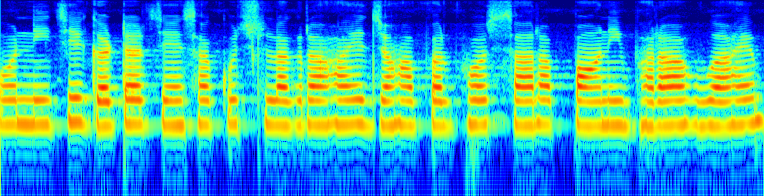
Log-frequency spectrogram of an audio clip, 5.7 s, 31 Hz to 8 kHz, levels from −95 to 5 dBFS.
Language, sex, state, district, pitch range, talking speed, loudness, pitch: Hindi, female, Chhattisgarh, Korba, 225-235 Hz, 165 wpm, -17 LUFS, 230 Hz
